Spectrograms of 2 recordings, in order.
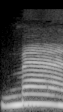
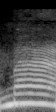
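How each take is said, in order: No difference in how they are said.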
